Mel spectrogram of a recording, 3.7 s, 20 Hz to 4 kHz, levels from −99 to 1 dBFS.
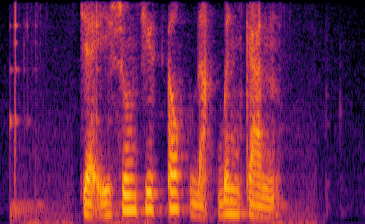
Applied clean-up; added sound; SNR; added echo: none; Wood; 19 dB; none.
